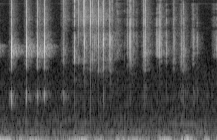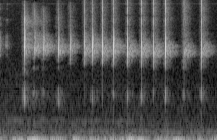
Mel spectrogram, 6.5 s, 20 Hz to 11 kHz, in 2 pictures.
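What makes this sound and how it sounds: A fingernail strums the teeth of a small purple plastic comb held in the fingers, producing rapid, crisp clicks. The clicks come in an evenly spaced run, then a faster, denser flurry, a brief lull, and another steady run. Each click is bright and sharp, centered around 3.6 kHz, and cuts off instantly with almost no low end.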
